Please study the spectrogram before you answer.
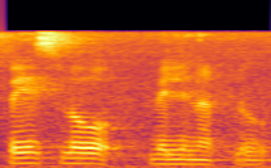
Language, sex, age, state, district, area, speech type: Telugu, male, 30-45, Telangana, Siddipet, rural, spontaneous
